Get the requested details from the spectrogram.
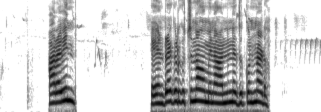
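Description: A boy speaks nearby.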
